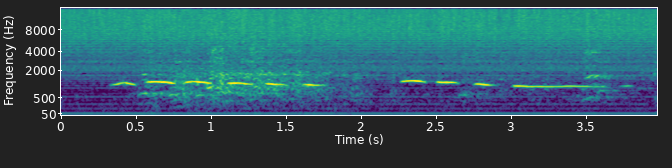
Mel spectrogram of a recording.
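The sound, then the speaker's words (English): A person whistles a soft, wavering tune in two short phrases, each gliding downward, with a brief pause between them against quiet background noise, while washing their hands in a locker room. “I just wash my hands. I whistle too.”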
